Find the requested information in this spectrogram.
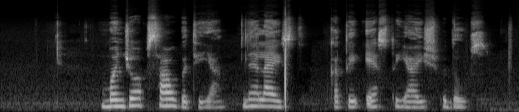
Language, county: Lithuanian, Kaunas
